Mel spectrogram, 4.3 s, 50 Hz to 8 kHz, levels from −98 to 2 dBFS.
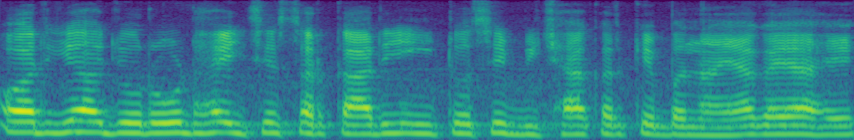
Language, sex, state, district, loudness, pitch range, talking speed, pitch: Hindi, male, Goa, North and South Goa, -18 LUFS, 180-210 Hz, 210 wpm, 195 Hz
